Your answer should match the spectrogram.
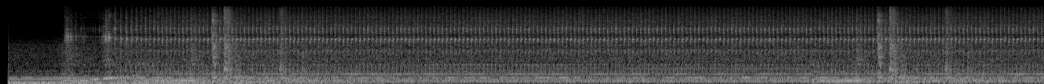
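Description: A steady mechanical whirring drone with several held tones, a short rising whine about a second in, and a couple of sharp clicks: a machine-noise intro to a grindcore track.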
